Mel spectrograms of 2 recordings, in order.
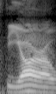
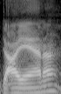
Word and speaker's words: Diara: We've been saying her name wrong this whole time. Diara Walker misses the first free throw. Were we saying Diana? Is that what we're saying? Diara. Oh, it's Diara.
